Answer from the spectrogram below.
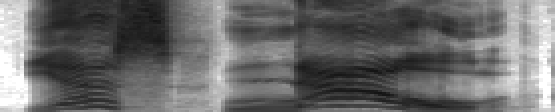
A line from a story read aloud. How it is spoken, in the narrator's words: cried Mrs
